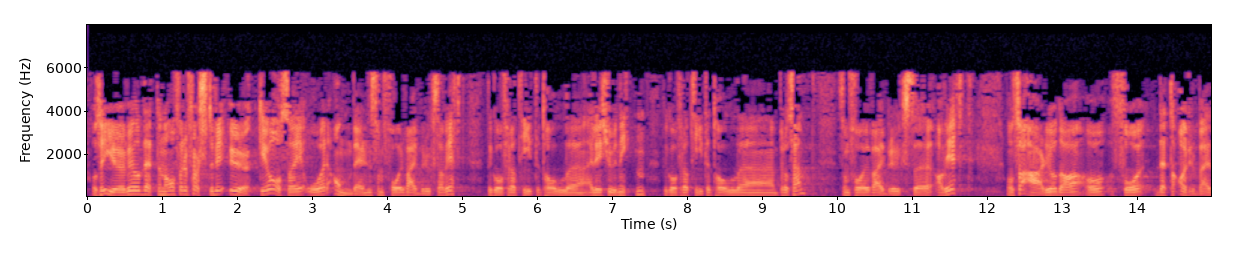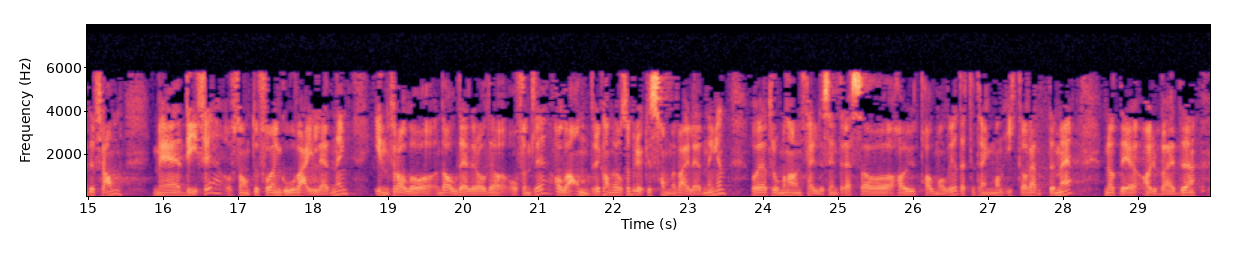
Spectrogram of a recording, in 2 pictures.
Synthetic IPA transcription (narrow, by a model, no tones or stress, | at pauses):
ɔsɔjøːɾʋɪjʊd̪ɛt̪ːənoːfɔɖɛfœʂʈəʋɪʔøːkəɾjʊɔsːɔɪʔoːɾɑnd̪eːln̩sɔmfoːɾʋæɪbɾʉːksɑːʋjɪft̪ | d̪̥ɛɡoːɾfɾɑt̪ʰiːt̪ʰɪlt̪ʰɔlːɛlːəɾçʉːənɪt̪ːn̩ | d̪̥ɛɡoːɾfɾɑt̪ʰiːt̪ʰɪlt̪ʰɔlːpʰɾʊsɛnt̪ | sɔmfoːɾʋæɪbɾʉːksɑ̰ːʋjɪft̪ | ɔsɔʔæɖɛjʊd̪ɑɔfoːd̪ɛt̪ːəʔɑɾbæɪd̪əfɾɑmː | mɛd̪iːfɪsɔnːɑt̪̚d̪ʉfoːɾɛɪnɡuːʋæɪleːd̪nɪŋ | ɪnːn̩fɔɾɑlːəd̪ɑlːəd̪eːləɾɑʋd̪ɛɔ̰fːənt̪lɪəɑlːəɑnd̪ɾəkʰɑnjʊɔsːɔbɾʉːkəsɑmːəʋæɪleːd̪nɪŋən | ɔjæɪt̪ʰɾuːɾmɑnhɑɾɛnfɛlːəsɪnt̪əɾɛsəɑʋɔhɑːʉːt̪̚pʰɔɑlmɑlɡəd̪ɛt̪ːə̥t̪ʰɾɛŋːəɾmɑnɪkːəɔʋɛnt̪əmɛmɛnɑt̪̚d̪ɛʔɑɾbæɪd̪ə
